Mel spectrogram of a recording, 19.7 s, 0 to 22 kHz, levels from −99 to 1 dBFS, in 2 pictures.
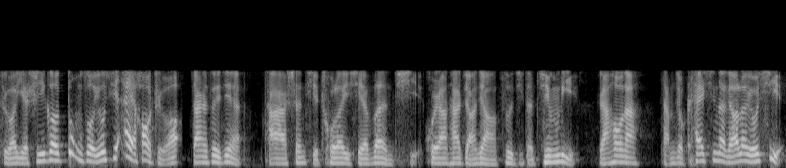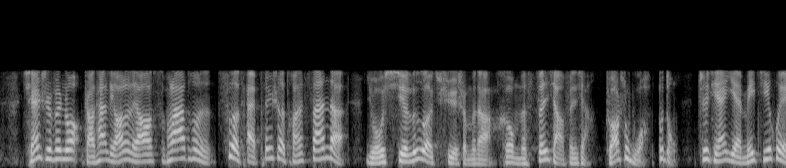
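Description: Throughout, the speech carries iLBC codec damage: each 20 ms frame's excitation is coded independently, which fits the 15.2 kbps mode. A spectrogram shows a flat ceiling at 4 kHz with nothing above it, and the plainly audible coding leaves a rough, slightly synthetic sound.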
